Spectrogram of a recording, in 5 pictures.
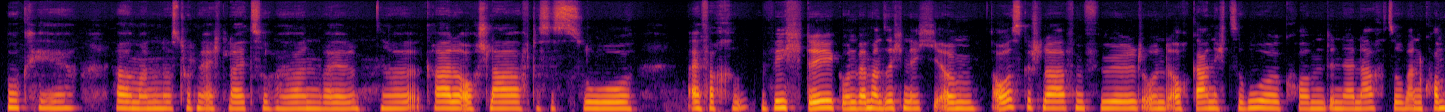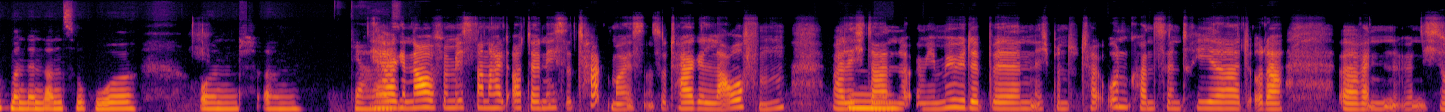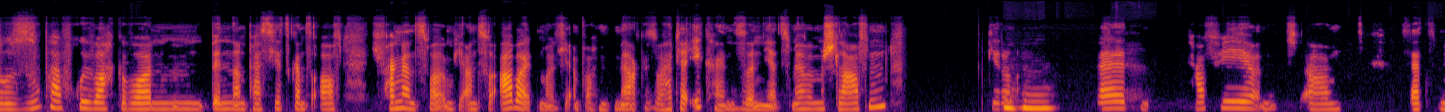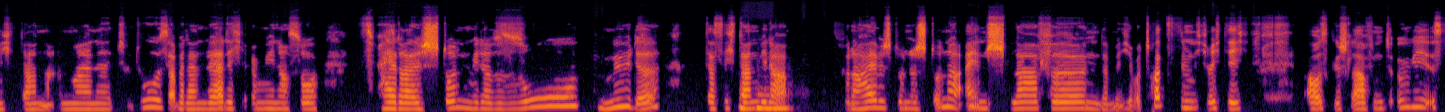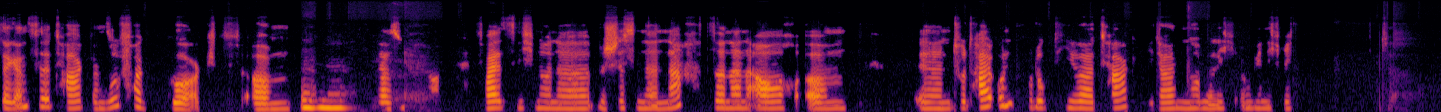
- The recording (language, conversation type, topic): German, advice, Wie erlebst du deine Schlaflosigkeit und das ständige Grübeln über die Arbeit?
- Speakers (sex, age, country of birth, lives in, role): female, 25-29, Germany, Germany, advisor; female, 55-59, Germany, Italy, user
- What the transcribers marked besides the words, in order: static; fan; other background noise; unintelligible speech; stressed: "so"; distorted speech; unintelligible speech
